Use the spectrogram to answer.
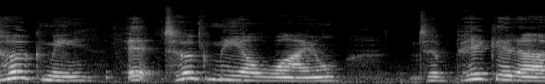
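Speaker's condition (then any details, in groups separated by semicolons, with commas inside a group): ALS; hand onset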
